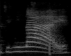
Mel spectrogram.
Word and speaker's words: Gemini: ya Bapak Ibu menjadi Gemini atau jimai sebenarnya membacanya dalam bahasa Inggris Nah Bapak Ibu tentunya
